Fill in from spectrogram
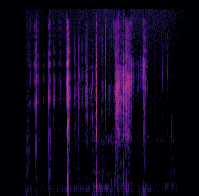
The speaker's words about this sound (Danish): Ja ærtebæl, jeg åbnede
